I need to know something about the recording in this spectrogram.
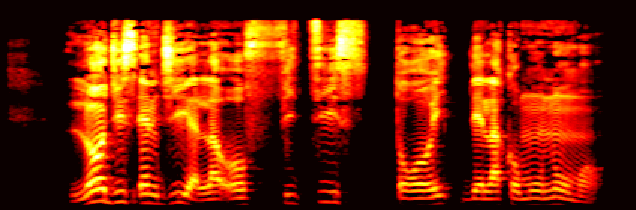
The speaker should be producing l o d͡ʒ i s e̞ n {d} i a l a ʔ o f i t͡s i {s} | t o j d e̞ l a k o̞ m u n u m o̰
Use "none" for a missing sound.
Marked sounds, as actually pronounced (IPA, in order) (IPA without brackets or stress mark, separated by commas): d͡ʒ, s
